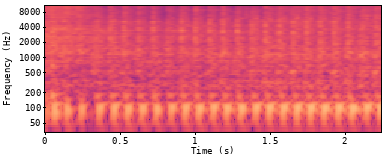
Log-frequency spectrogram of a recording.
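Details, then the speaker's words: Yamaha Exciter 150 after fixing clutch rattle (clacking): even, quick single-cylinder putter at idle, about eight pulses a second, no clacking from the clutch; runs smooth and healthy. "anh em nghe nè, êm chưa, êm ru chưa, không phải cạch chứ. Đấy, êm như gió thở, êm như xe quay luôn anh em ạ."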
